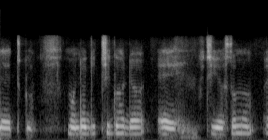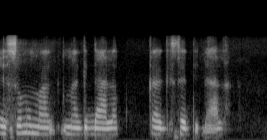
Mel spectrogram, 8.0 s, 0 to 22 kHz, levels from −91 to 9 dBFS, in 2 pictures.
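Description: Speech carried over a wideband phone link whose light coding fits AMR-WB at around 12.65 kbit/s, with AMR comfort noise breaking in three times: a brief blip at 2.33 s, a 0.3 s gap from 5.95 to 6.25 s, and the final 0.38 s from 7.65 s. Each time, the sender judged the talker silent and stopped sending speech frames, so the receiver substituted smooth, steady synthetic noise for the real background. Unlike a noise gate, the pauses fill with even hiss rather than dropping to silence.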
